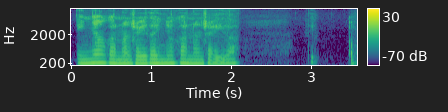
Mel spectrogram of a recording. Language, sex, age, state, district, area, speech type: Dogri, female, 30-45, Jammu and Kashmir, Samba, rural, spontaneous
